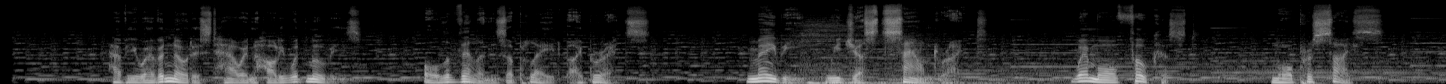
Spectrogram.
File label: male british voiceover commercial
